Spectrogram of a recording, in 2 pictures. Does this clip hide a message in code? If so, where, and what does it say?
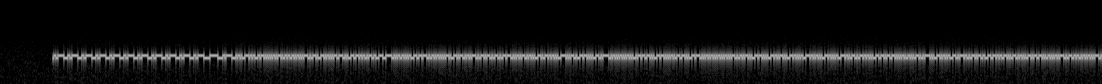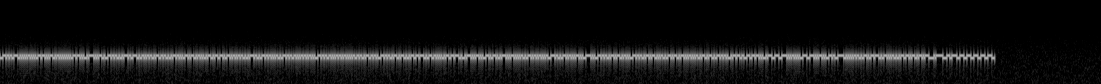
Yes: NAVTEX (SITOR-B), 100 baud, 170 Hz shift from 0.5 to 21.0 s, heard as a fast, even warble, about 1370 Hz centre. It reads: 4132 798924 31722 06 9265667 062663 9640 970 635 987 6373284 2466 5288375 35 880 468087 7524 56 4839 1682 18707 5969694 28 157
